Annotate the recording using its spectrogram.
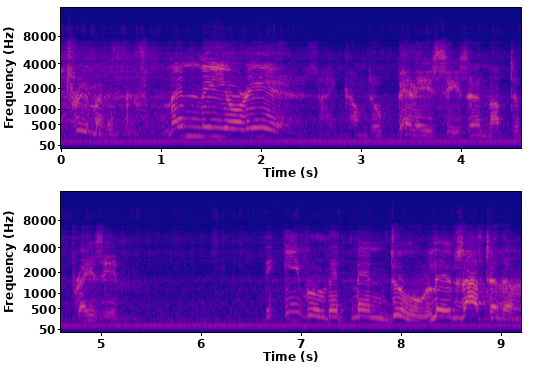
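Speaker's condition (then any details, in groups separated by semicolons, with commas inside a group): No condition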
